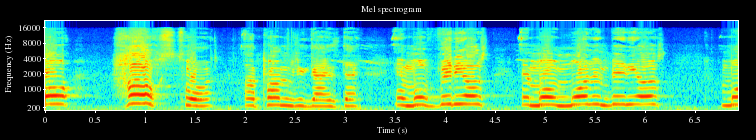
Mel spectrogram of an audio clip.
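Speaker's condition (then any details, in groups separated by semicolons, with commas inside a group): Cerebral palsy; uses a wheelchair, had surgery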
